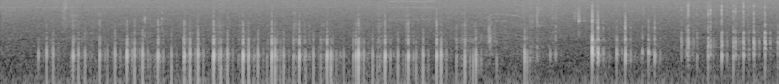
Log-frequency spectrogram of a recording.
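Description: A small, hollow, black printed cardboard box for a cable is held close and tapped rapidly with medium-length pink-painted fingernails. The result is a steady stream of dozens of quick, dry taps, each with a hollow, boomy low thump under a crisp, brief click that dies away almost instantly.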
